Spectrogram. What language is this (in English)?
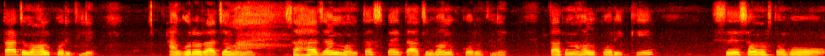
Odia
